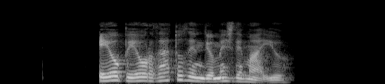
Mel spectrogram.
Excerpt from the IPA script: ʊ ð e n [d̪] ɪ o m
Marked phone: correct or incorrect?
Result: correct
